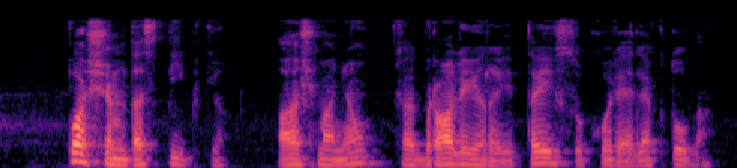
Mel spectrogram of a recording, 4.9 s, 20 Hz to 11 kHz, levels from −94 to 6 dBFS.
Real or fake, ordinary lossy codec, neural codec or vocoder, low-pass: real; AAC, 64 kbps; none; 7.2 kHz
